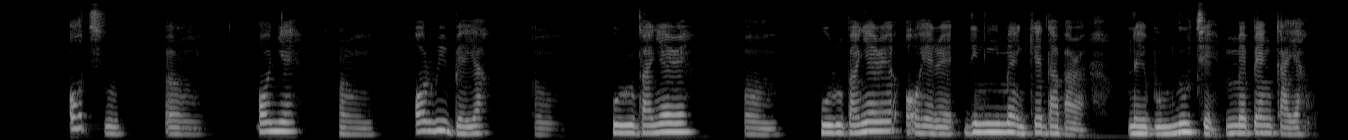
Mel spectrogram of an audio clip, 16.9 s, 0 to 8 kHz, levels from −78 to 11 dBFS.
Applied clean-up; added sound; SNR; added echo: neural mask model DeepFilterNet 3.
